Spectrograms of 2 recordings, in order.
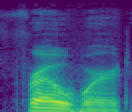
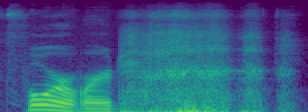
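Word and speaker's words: froward: w a r d say that one more time frow word f r o w a r d not forward it means willful and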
